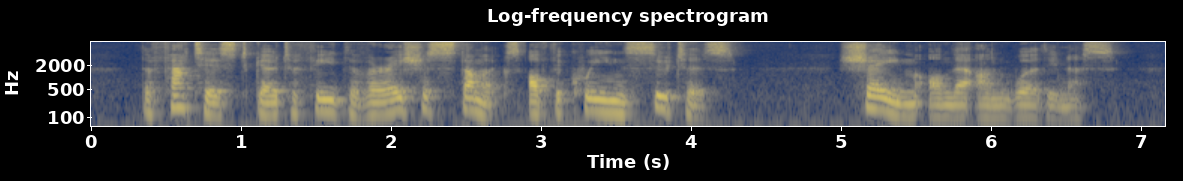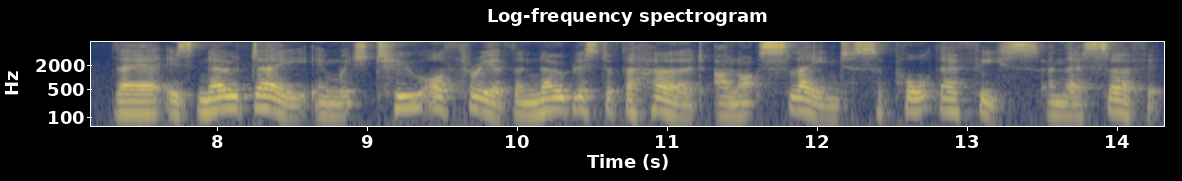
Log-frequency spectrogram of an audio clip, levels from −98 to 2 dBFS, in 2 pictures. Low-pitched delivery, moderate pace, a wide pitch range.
Yes: low, 130 Hz; average, 170 wpm; wide, 5.8 semitones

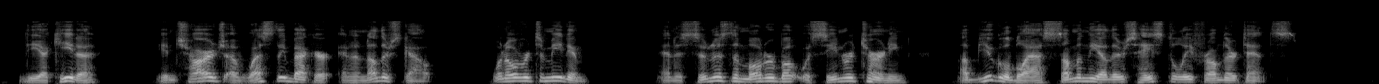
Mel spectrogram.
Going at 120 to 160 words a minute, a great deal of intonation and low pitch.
Yes: average, 150 wpm; wide, 8.4 semitones; low, 115 Hz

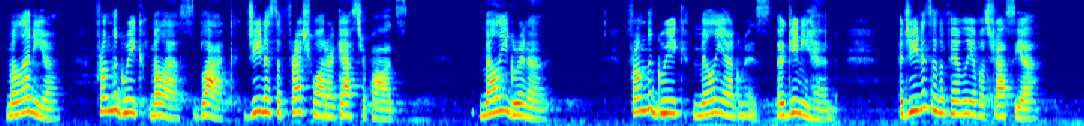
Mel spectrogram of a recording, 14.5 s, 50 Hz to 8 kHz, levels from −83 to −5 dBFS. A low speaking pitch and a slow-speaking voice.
No: high, 240 Hz; slow, 110 wpm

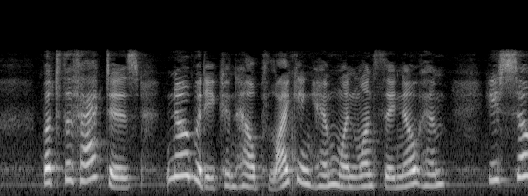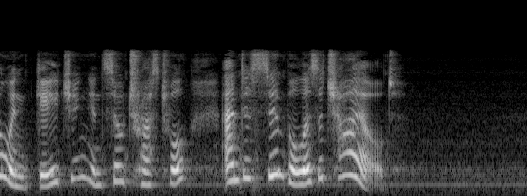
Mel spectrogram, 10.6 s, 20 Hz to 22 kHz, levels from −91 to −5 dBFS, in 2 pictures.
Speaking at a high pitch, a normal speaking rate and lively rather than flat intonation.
Yes: very high, 280 Hz; average, 150 wpm; wide, 8.2 semitones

